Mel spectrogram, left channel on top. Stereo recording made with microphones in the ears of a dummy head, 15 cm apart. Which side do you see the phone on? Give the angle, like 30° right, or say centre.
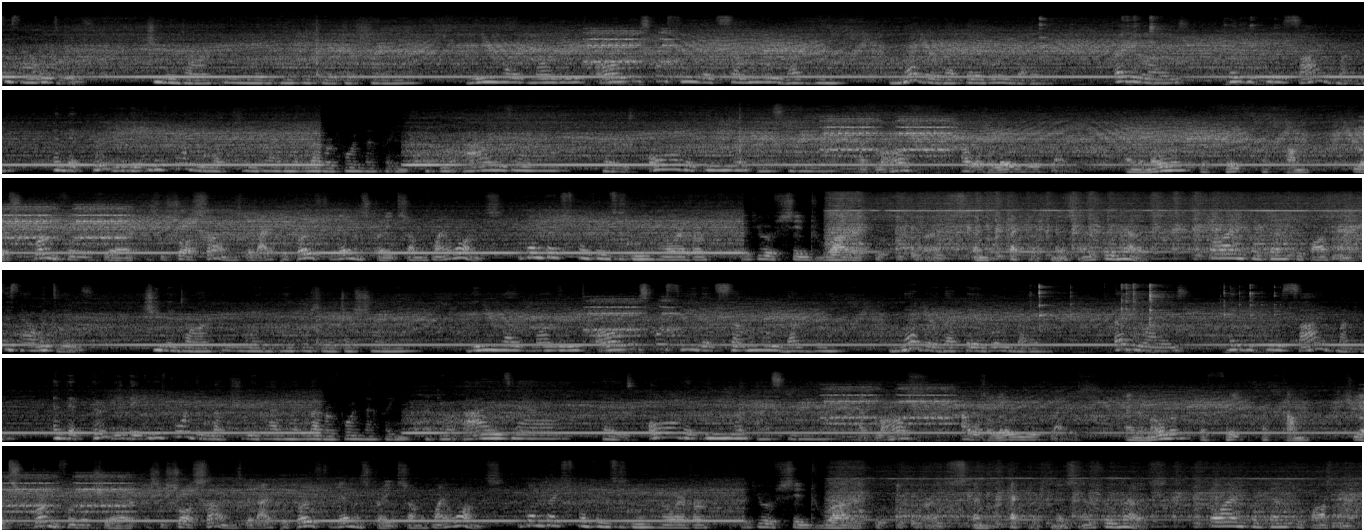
30° left.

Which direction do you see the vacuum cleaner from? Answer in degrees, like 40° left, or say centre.
80° left.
